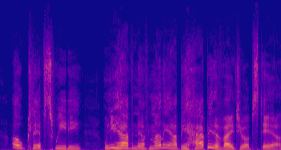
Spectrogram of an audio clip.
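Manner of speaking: very high, very loud woman's voice. Recording the female character's reply to cliff: voicing her character. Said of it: "I'm gonna do hers too".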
